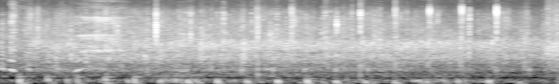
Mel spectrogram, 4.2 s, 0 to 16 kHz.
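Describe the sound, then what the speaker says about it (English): A large audience applauds at a parliamentary centenary event marking 100 years of women MPs, a dense, steady patter of clapping that fills the hall throughout. "a huge round of applause"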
